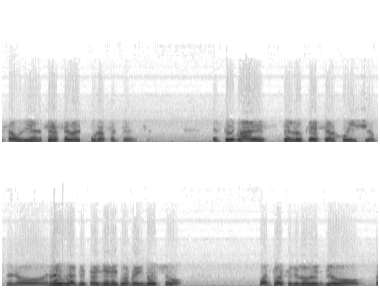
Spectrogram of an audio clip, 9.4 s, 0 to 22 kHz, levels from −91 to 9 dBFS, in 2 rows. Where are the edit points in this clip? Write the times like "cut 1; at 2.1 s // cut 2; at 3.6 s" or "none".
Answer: cut 1; at 1.0 s // cut 2; at 3.5 s // cut 3; at 5.3 s // cut 4; at 6.2 s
